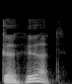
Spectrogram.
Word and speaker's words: gehört: Hören, gehört.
